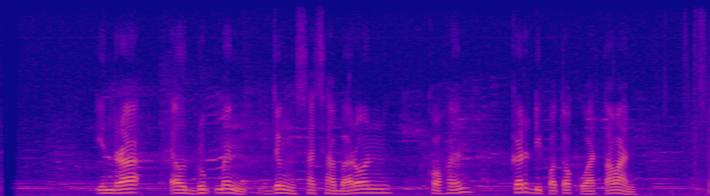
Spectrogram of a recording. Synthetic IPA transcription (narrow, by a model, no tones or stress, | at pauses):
ʔindɾa | ɛlbɾup̚mənd͡ʒɨŋsasabaɾɔnkɔɦən | kɨrdipɔt̪ɔkuwart̪awan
